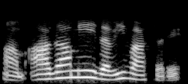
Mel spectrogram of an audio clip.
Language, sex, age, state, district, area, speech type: Sanskrit, female, 45-60, Karnataka, Dakshina Kannada, urban, conversation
